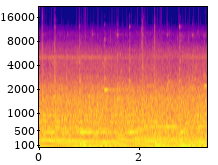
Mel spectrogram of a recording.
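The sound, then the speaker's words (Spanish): Flowing river water rushes steadily and continuously, with a full low rumble and a hiss of spray, unbroken, with no voices. “Confías en el río, dejas que el río te lleve.”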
